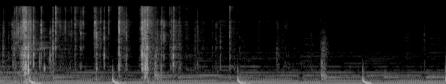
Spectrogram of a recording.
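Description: Foil trading-card booster pack being torn open and crinkled by hand, with sharp crackles about a quarter second in and again about a second and a half in, over background music with a steady beat.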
